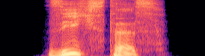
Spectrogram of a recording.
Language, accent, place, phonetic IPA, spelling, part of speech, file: German, Germany, Berlin, [ˈziːçstəs], siechstes, adjective, De-siechstes.ogg
- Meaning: strong/mixed nominative/accusative neuter singular superlative degree of siech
